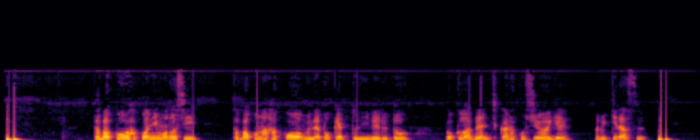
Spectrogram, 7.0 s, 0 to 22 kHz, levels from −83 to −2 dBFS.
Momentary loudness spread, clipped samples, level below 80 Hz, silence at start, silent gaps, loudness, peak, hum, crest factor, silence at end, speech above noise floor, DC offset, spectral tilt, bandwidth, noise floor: 11 LU; under 0.1%; -44 dBFS; 0.05 s; none; -20 LUFS; 0 dBFS; none; 18 dB; 0.3 s; 41 dB; under 0.1%; -7.5 dB/octave; 11.5 kHz; -60 dBFS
